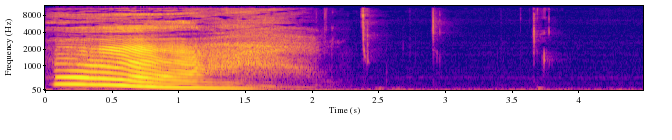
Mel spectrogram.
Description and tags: a lazy yawn sound
breath, dazed, smacking, tired, yawn, breathe, sleepy, bored, drool, hazy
